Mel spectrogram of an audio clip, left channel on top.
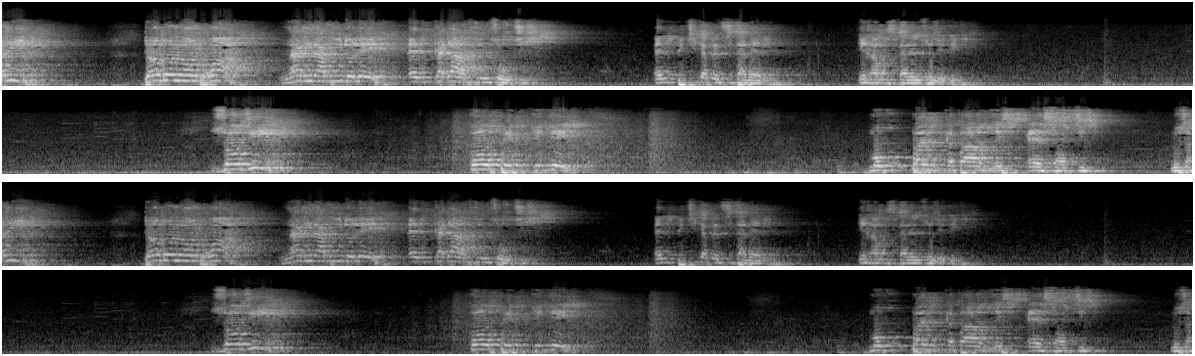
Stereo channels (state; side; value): quieter; right; 8.5 dB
